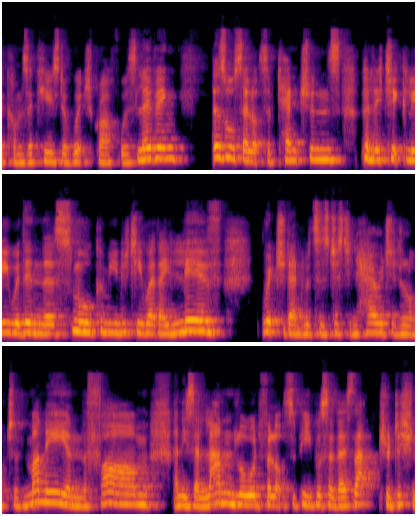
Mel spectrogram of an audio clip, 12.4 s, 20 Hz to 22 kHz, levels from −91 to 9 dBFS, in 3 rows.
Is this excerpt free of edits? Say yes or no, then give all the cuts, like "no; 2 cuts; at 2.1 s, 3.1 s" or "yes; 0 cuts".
yes; 0 cuts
